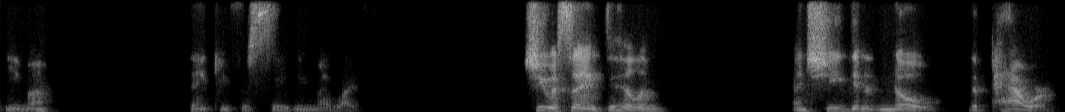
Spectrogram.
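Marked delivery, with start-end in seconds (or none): 0.0-2.7 mild tearful thanks. Acted. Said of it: "And Daniel started crying".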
